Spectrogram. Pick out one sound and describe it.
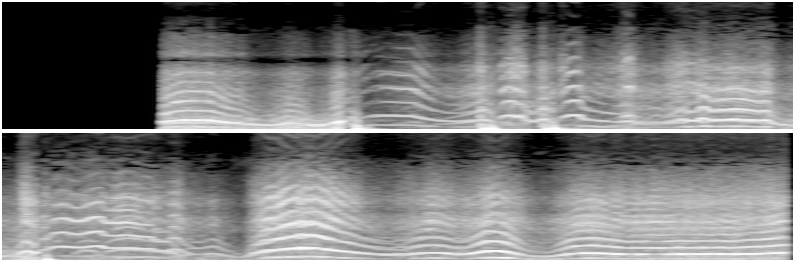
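Small drone motors whine loudly, rising and falling in pitch as the drone swoops and turns.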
